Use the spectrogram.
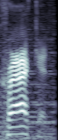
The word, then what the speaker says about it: KRKN: I didn't know how to pronounce it, and then I heard somebody on the stream saying, Kraken.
